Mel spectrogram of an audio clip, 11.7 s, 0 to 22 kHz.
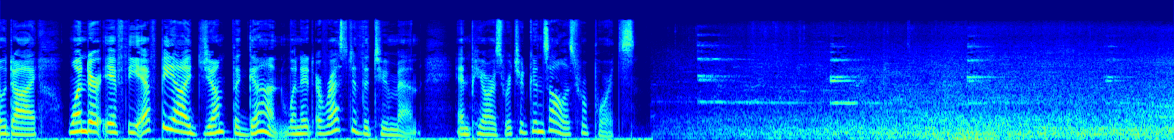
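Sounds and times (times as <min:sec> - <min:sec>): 
speech: 0:00.0 - 0:06.4
passenger train rumbling through town: 0:06.7 - 0:11.7
high metallic squeals or chimes: 0:06.9 - 0:11.6.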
